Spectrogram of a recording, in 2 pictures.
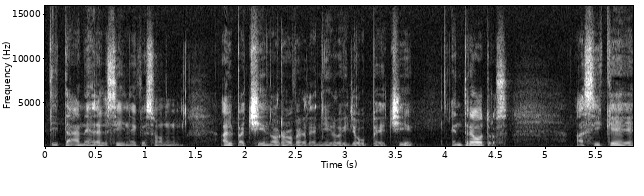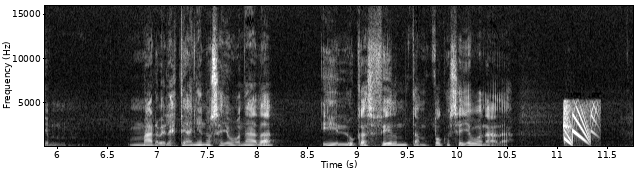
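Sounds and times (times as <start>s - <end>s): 
speech: 0.0s - 10.7s
laser zap transition sound effect: 11.1s - 11.4s.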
